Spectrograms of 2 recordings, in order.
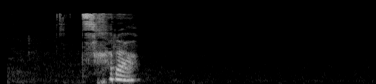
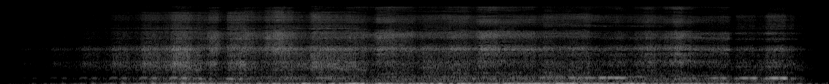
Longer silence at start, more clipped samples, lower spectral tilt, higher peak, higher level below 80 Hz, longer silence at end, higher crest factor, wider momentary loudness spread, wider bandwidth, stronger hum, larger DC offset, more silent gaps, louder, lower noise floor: first, 0.6 s vs 0 s; neither; about the same, -2.5 dB/octave vs -1.5 dB/octave; first, -2 dBFS vs -22 dBFS; second, -58 dBFS vs -46 dBFS; first, 2.4 s vs 0.05 s; first, 24 dB vs 16 dB; first, 28 LU vs 7 LU; second, 12 kHz vs 16 kHz; neither; neither; neither; first, -19 LUFS vs -39 LUFS; about the same, -68 dBFS vs -67 dBFS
